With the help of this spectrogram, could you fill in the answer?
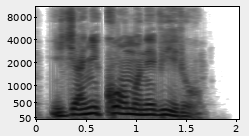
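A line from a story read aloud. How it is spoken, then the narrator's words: Angry old man. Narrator (Ukrainian): сердито відказав старий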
